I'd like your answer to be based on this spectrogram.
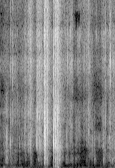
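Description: Plastic packets holding vintage jewelry are torn and crinkled open in a few sharp, close crackling rustles that peak in two loud bursts, with no talking.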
